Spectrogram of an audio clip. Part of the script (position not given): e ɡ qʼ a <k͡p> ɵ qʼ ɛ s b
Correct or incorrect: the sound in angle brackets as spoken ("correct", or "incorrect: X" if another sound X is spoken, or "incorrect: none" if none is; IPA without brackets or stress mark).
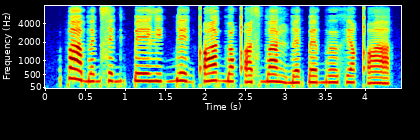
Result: incorrect: ɡ͡b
